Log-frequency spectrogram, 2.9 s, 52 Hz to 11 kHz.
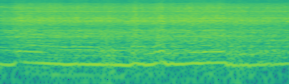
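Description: A Toyota or Porsche endurance prototype at the Nürburgring 6-hour race accelerating out of a chicane, a loud sustained engine drone climbing in pitch with brief dips at each upshift.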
